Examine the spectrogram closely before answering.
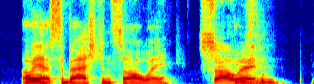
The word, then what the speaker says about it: Sawe: They're hard to pronounce. Swo Swoae, right? Oh, yeah, Sebastian Sawe. Sawe.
